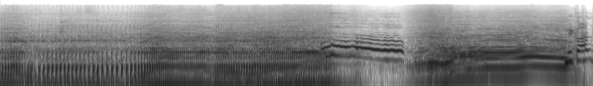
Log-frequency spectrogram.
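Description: Close, loud KTM motorcycle engine revving near a small pond, rising and falling in pitch with throttle bursts and a brief dip before it roars up again.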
